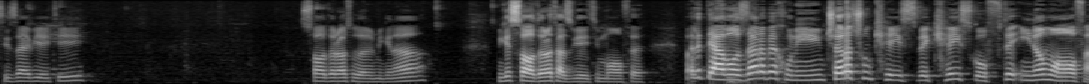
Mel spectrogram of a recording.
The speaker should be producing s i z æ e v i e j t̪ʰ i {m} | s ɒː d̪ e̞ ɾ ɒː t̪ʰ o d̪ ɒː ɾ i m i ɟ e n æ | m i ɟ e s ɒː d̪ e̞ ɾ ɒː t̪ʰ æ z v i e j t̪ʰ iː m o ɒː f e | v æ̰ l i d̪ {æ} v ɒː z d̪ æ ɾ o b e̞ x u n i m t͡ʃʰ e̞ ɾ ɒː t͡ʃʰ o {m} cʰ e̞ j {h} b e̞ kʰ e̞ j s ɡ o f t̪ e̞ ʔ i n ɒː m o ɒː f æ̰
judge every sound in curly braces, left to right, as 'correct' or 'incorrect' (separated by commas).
incorrect, correct, incorrect, incorrect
